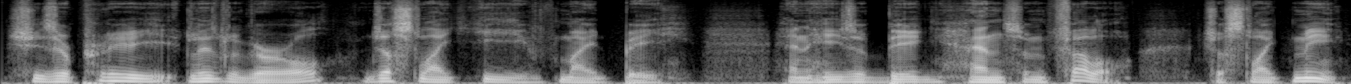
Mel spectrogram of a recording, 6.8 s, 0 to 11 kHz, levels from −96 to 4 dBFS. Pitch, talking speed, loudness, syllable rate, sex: 95 Hz, 150 wpm, -19 LUFS, 4.5 syllables/s, male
